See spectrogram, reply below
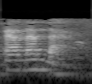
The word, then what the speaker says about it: A-nan-đà: Bình thường gọi tắt là A-nan, nhưng mà đúng cái tên của Ngài á, chúng ta phải đọc là A-nan-đà.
